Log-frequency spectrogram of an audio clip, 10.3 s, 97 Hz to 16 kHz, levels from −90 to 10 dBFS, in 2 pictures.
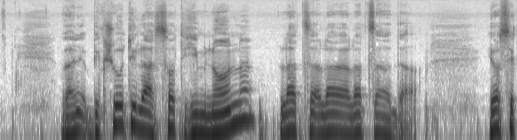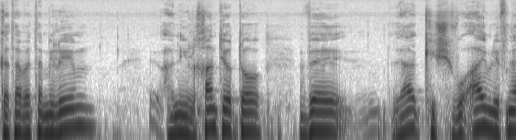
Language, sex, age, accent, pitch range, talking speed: Hebrew, male, 50-69, native, 105-140 Hz, 105 wpm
